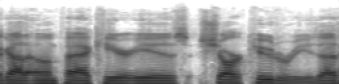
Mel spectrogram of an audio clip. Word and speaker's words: charcuterie: Another thing that I got to unpack here is charcuterie. Is that how you say it? Charcuterie. It's a U, not a ooh.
